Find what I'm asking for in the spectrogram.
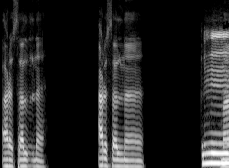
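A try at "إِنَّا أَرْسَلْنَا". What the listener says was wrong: ঠিক আছে, এখানে ইন্নাতে হচ্ছে গুণনা হবে আর কি, ইন্না আরসালনা। আর মা টান বেশি হবে না।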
